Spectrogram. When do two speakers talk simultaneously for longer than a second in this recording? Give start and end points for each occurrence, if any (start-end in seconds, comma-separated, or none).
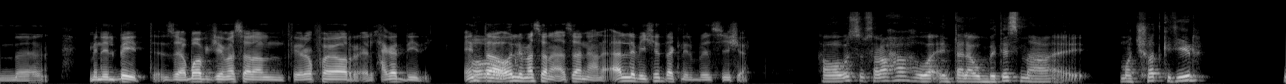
none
